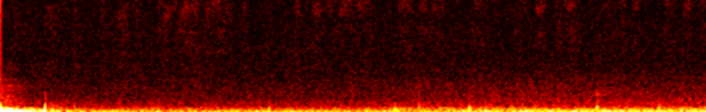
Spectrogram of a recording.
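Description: Faint scratching of a marker writing on a whiteboard, in short strokes over a low room hum.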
